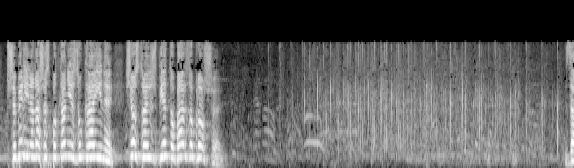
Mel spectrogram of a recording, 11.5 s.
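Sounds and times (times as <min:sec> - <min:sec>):
speech: 0:00.2 - 0:04.6
audience applause: 0:05.6 - 0:11.4.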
